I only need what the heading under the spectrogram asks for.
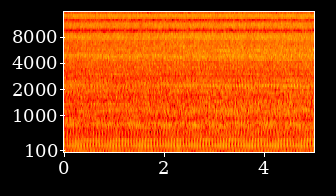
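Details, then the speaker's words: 1966 Ford Fairlane idling with lumpy uneven beat, one cylinder seemingly not firing; firing order problem suspected despite repeated checks, charging system working, coil lead wiring being checked; misfire at idle. "But even right now, I can hear it. It's like it's not hitting on 1 cylinder."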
